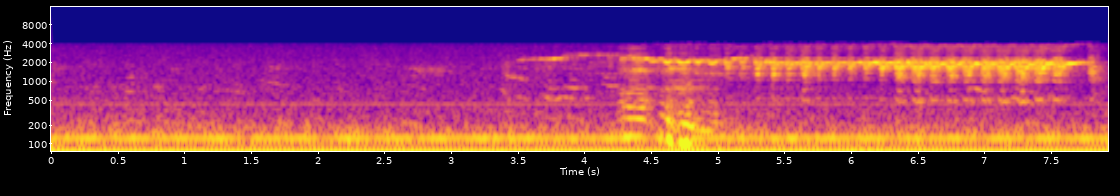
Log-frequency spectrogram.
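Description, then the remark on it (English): A horse lets out a loud, drawn-out whinny that starts partway through, rising into a shrill, quavering neigh over a steady low hum, ending with a rough shuddering flutter. “I'm telling you, those horses talk, don't they?”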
